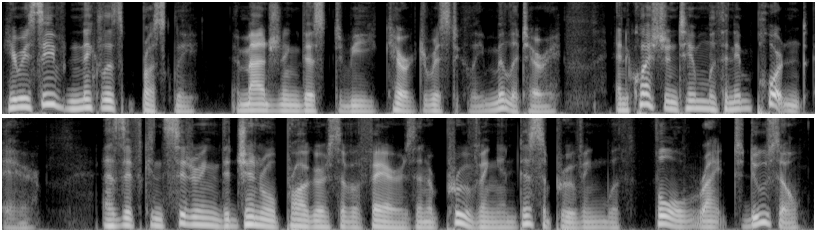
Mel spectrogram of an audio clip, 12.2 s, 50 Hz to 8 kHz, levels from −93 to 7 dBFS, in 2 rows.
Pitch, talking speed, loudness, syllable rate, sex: 125 Hz, 170 wpm, -20 LUFS, 5.0 syllables/s, male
